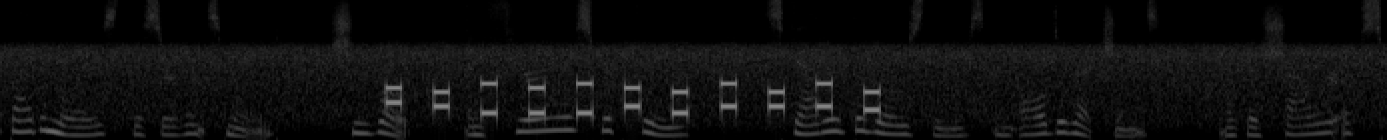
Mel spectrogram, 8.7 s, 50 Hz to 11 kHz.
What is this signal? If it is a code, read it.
DTMF, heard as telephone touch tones, dialled by machine, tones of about 100 ms, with hum and speech in English. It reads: 07323819794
